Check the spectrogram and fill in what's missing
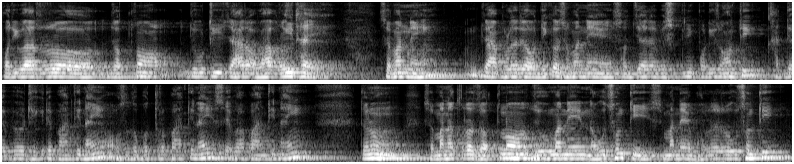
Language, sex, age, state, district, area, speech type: Odia, male, 60+, Odisha, Khordha, rural, spontaneous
